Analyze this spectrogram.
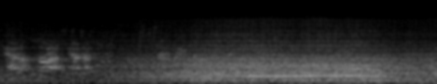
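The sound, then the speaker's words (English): An Israeli military jeep with a Palestinian man stretched out on its bonnet drives past waiting Palestinian ambulances on a winding village road outside Jenin. Its engine swells into a steady, rumbling roar with a faint rising whine, after a few brief indistinct voice sounds at the start. “On a winding village road outside Jenin, an Israeli military jeep drives past waiting Palestinian ambulances.”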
